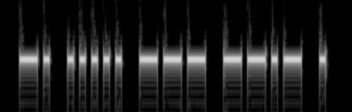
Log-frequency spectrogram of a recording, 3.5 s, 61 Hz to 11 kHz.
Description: Morse code, heard as a keyed tone, about 20 wpm, 700 Hz. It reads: N5OQE
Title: USA Callsign DE Callsign 20wpm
